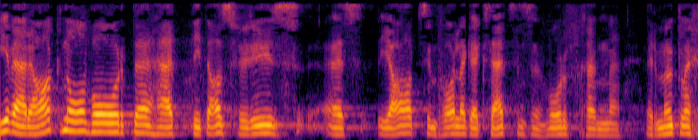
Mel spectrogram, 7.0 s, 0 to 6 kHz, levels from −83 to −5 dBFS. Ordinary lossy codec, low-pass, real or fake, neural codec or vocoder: MP3, 24 kbps; 5.4 kHz; fake; codec, 44.1 kHz, 7.8 kbps, DAC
